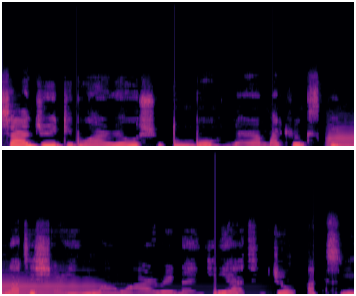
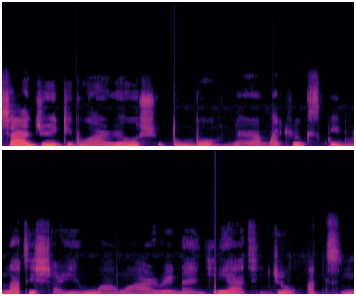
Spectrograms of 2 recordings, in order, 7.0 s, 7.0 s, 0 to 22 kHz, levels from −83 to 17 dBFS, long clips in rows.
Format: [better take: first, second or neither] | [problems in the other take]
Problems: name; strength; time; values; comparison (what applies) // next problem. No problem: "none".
second | noise reduction (classical method spectral subtraction)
